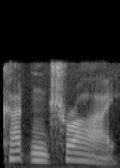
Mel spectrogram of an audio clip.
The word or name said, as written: cut-and-try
